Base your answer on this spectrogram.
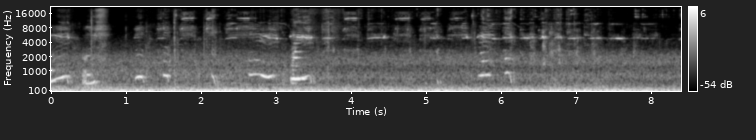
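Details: High, thin whines and whimpers repeat at irregular intervals from Jindo dogs on a walk, with one louder whine midway, against constant low outdoor rumble.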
